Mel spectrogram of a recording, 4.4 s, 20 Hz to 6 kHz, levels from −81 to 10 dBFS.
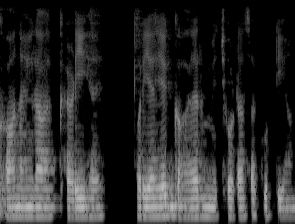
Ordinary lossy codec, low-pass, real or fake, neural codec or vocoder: none; 5.4 kHz; real; none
